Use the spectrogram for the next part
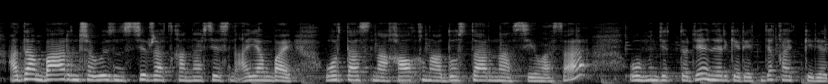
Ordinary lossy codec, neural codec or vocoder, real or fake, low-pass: none; none; real; 7.2 kHz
